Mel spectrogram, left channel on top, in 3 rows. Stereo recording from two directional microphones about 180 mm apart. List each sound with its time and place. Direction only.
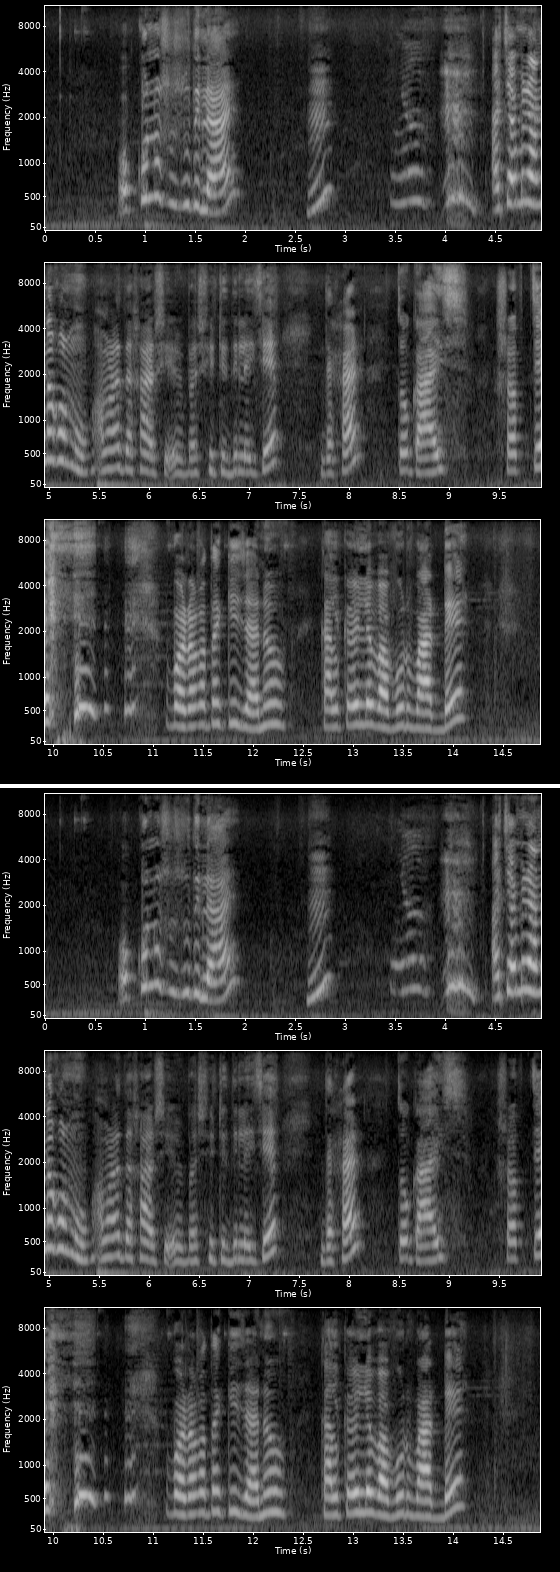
0.7 s chicken: 20° right (ahead or behind)
2.6 s speech: 45° right (ahead or behind)
3.9 s a woman's voice: 40° right (ahead or behind)
8.4 s a woman's voice: 15° right (ahead or behind)
12.6 s a woman's voice: 35° right (ahead or behind)
13.5 s a woman's voice: 15° right (ahead or behind)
